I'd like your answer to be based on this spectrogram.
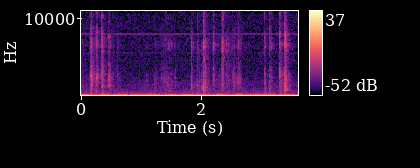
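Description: Quick bursts of clicky keystrokes on a computer keyboard, close and fairly quiet, over a steady low hum, with short pauses between runs of typing.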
